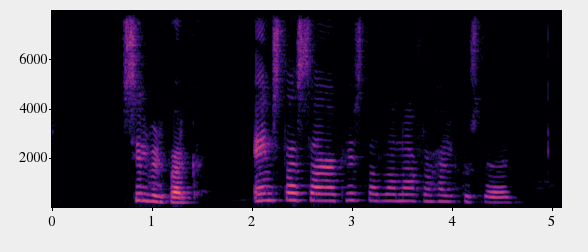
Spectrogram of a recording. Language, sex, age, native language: Icelandic, female, 20-29, Icelandic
